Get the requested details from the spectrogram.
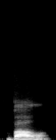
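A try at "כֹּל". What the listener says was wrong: Kol. No, that's a cuff.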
